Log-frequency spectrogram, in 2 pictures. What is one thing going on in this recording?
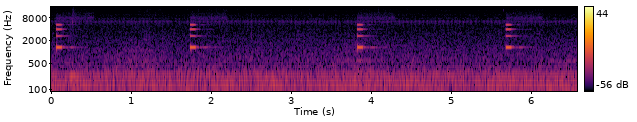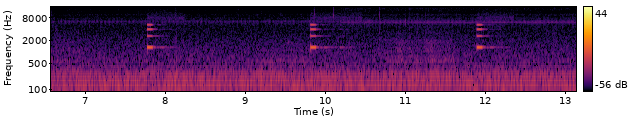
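A small electronic device beeps briefly at regular intervals.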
